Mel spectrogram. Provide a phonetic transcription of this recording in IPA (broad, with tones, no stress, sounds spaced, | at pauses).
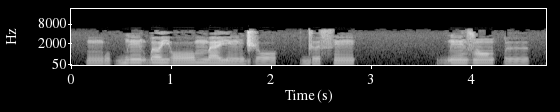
m u˨ ɡ͡b ĩ˦ ɓ ə˦ j oː˨˦ m ɛ˧ j ĩ˨ d͡ʒ o˨ | d ɨ˨ s ĩ˧ | ɓ ĩ˦ z ɔ̃˦ k͡p ɨ˨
